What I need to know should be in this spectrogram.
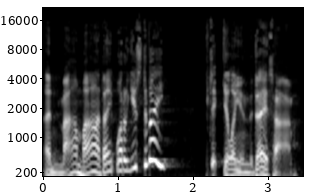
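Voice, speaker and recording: Man acting elderly male storybook pony, folksy, frank, rustic, raised pitch. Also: huge pitch swings, quick pace, fairly bright tone, long reverb tail, heavily acted. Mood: resigned, frank. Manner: folksy rural phrasing.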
